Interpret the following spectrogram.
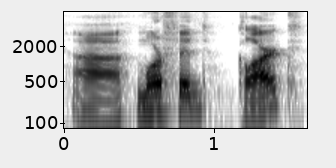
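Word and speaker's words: Morfydd Clark: is uh played by i'm gonna try to say this name correctly morphed clark i think that's that's how you say her name she does a wonderful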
